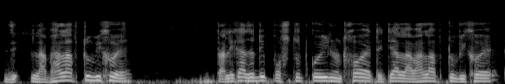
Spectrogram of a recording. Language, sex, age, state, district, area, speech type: Assamese, male, 30-45, Assam, Sivasagar, rural, spontaneous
